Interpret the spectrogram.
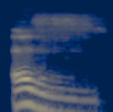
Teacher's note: Huruf zai-nya makhrajnya terdengar betul ya. Az, fokus ke ujung lidah, betul.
